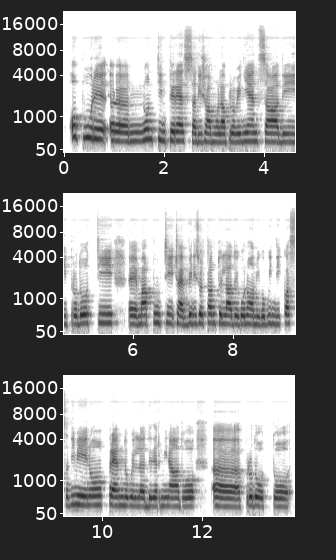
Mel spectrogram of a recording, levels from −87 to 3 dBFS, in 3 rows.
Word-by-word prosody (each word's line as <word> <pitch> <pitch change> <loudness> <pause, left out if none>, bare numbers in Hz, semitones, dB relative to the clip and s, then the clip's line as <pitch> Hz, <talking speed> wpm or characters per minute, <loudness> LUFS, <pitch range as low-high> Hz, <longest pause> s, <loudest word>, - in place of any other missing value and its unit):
oppure, 310 -4 +3
ehm, 225 -2 +1
non 270 +2 0
ti 270 -1 -4
interessa, 235 -2 0
diciamo, 205 0 -3
la 200 0 +2
provenienza 215 0 0
dei 205 -1 -6
prodotti, 225 +3 -1 0.3
ehm, 205 -1 0
ma 210 0 +2
punti 230 -1 -5
cioè, 200 -4 +1
vedi 215 +1 -1
soltanto 225 0 0
il 220 - +1
lato 210 -1 +2
economico; 200 -1 0
quindi 205 -2 -7
costa 220 0 -2
di 240 +3 -6
meno, 230 -1 +2
prendo 220 -2 +2
quel 205 -2 0
determinato, 205 0 0 0.3
uhm, 195 -2 +2
prodotto. 205 -2 0
215 Hz, 120 wpm, -22 LUFS, 205-230 Hz, 0.3 s, oppure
